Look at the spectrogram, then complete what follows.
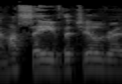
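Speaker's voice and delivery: high-pitched cartoon villain voice. Quoting a line from the He-Man and She-Ra Christmas special: Skeletor voice. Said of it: "where he's like".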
